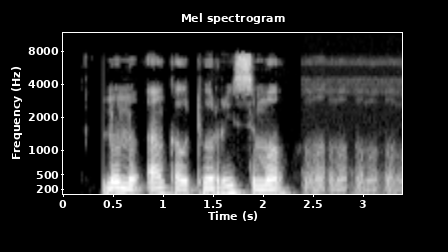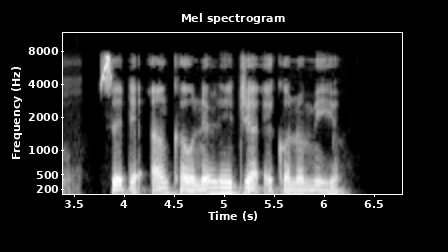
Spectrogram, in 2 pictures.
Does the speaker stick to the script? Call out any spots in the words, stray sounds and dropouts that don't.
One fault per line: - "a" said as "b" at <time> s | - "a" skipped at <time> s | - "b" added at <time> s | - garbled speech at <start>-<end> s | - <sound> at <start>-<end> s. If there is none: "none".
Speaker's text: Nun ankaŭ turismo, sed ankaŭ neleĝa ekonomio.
- laugh at 2.4-3.5 s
